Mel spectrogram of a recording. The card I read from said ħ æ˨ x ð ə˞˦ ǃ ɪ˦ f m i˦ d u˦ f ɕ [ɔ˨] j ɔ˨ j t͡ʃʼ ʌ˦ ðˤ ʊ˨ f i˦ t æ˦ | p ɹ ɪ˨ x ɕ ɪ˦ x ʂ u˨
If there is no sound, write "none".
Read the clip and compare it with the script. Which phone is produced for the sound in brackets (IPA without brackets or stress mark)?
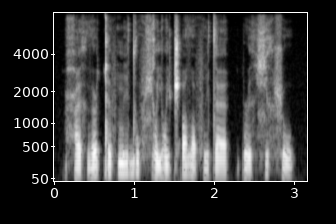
ɔ˨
